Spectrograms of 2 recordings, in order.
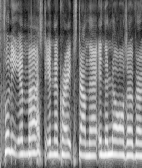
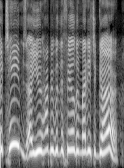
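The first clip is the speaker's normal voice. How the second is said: ordinary talk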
